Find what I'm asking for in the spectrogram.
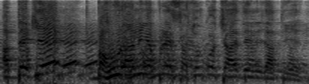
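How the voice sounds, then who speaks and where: High-voiced man rousing a devotional crowd. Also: expressive, normal speed. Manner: playful, crowd-rousing, calls for applause and chants. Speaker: devotional night-vigil singer and stage compere. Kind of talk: comic stage storytelling between hymns. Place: outdoor village religious gathering stage. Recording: loud live band music behind.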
